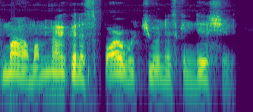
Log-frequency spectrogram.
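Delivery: ordinary delivery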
